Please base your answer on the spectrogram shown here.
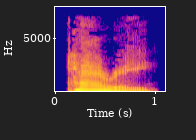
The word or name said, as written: carryable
